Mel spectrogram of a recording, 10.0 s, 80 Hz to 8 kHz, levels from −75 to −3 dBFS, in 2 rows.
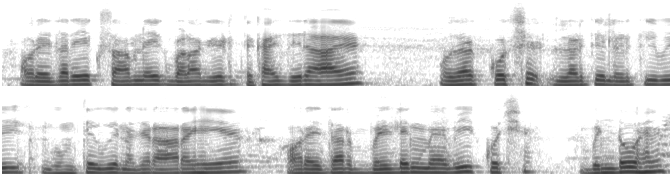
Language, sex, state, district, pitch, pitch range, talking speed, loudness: Hindi, male, Uttar Pradesh, Etah, 145 Hz, 130-155 Hz, 180 wpm, -26 LUFS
